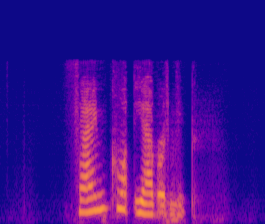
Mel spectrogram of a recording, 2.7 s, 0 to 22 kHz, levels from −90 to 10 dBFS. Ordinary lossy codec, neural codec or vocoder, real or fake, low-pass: none; codec, 44.1 kHz, 0.9 kbps, DAC; fake; 7.2 kHz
